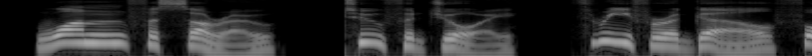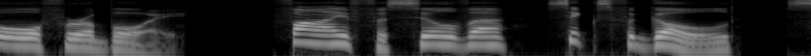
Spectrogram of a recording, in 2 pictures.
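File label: male British, classic rhymes; One For Sorrow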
